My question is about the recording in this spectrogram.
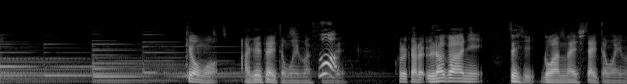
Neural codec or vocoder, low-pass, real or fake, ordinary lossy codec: none; none; real; none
